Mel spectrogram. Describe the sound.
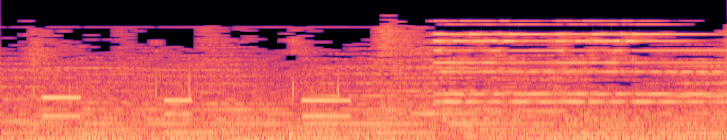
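A telephone rings in a few repeated bursts of bright tones over a dense, steady background, with no one speaking.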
